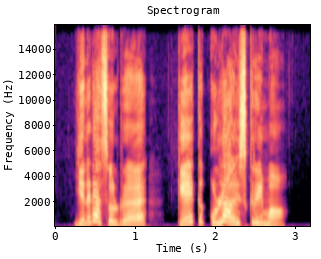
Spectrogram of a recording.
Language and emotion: Tamil, surprised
